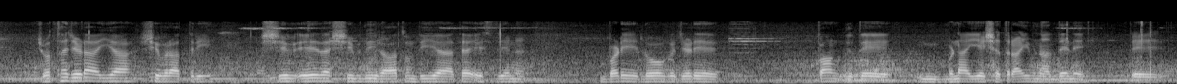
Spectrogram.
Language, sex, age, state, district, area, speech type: Dogri, male, 18-30, Jammu and Kashmir, Udhampur, rural, spontaneous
